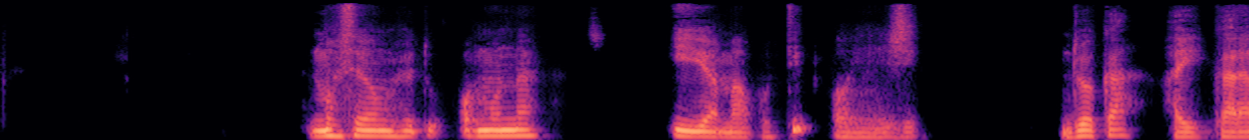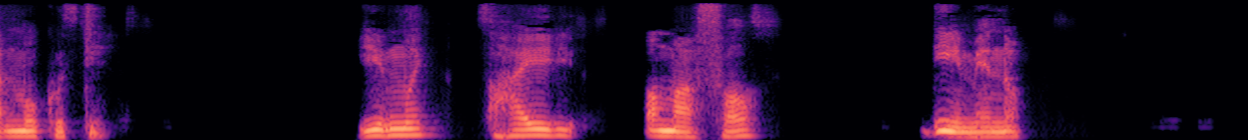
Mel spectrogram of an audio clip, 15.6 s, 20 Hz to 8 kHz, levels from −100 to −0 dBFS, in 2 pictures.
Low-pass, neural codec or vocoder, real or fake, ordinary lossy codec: 7.2 kHz; codec, 16 kHz, 0.5 kbps, X-Codec, WavLM features, trained on Multilingual LibriSpeech; fake; MP3, 48 kbps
